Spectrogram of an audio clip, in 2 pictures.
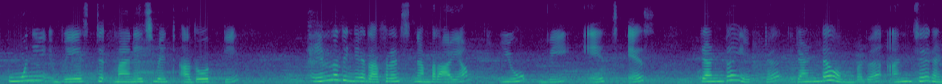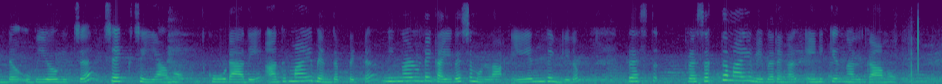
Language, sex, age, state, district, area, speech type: Malayalam, female, 18-30, Kerala, Idukki, rural, read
